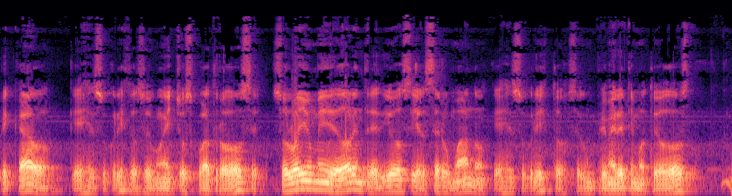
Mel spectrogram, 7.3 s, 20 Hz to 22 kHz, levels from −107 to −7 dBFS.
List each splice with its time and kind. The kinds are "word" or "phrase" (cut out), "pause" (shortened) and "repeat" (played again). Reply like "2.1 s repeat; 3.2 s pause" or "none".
2.7 s pause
